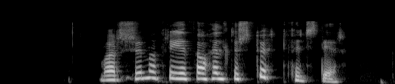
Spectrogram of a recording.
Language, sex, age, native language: Icelandic, female, 60-69, Icelandic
